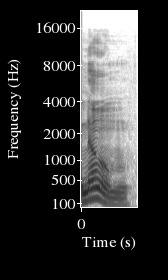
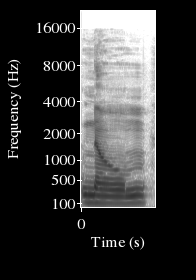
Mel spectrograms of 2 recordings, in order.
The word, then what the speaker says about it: GNOME: gets on my nerves I call it gnome I've called it gnome since it came out in 1999 okay so it's gnome you want to call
